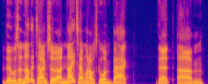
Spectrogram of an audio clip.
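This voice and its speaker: Low-voiced man telling stories, dry sound. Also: lively intonation, moderate pace, fairly bright tone, no room sound. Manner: storytelling, laughs often, stumbles and restarts. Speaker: podcast host. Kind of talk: casual chat.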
